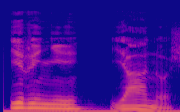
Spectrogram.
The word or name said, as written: Irinyi, János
